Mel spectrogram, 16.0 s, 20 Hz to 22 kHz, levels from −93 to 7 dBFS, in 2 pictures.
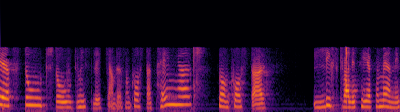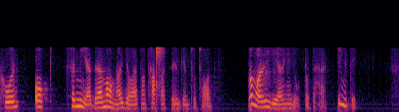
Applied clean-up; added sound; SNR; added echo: neural mask model RNNoise.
